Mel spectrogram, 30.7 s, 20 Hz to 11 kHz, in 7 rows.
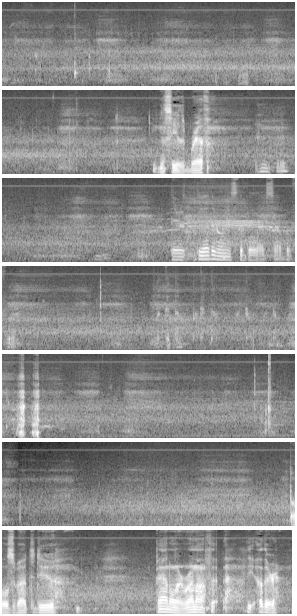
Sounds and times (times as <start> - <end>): Speech: 6.7 - 7.6, 26.3 - 27.3, 28.7 - 30.6.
